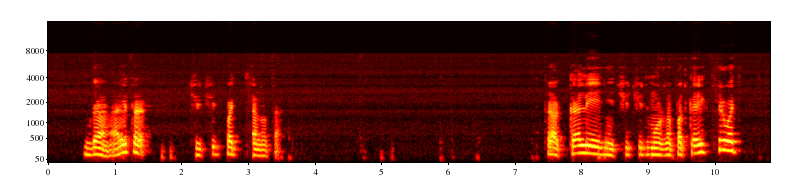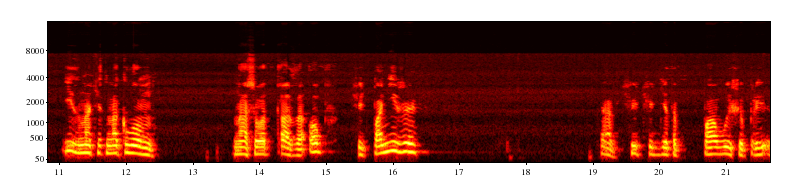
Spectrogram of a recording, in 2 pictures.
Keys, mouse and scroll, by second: 2.0 g, 3.8-4.8 middle drag, 5.1 g, 8.3 g, 9.6 middle click, 10.1-10.8 scroll down 1, 10.8 click, 11.3 middle click, 13.5 r, 17.8 click, 19.0 r.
